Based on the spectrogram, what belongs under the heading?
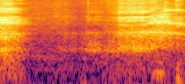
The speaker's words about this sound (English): That's what happens when you yawn.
